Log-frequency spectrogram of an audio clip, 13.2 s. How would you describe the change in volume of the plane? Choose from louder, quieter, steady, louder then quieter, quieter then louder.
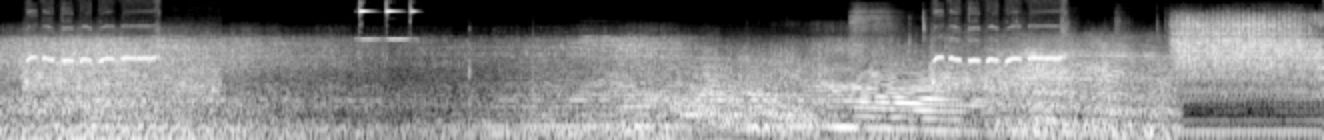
quieter then louder.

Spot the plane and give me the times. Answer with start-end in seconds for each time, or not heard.
0.0-13.2.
